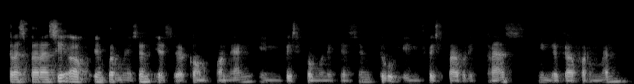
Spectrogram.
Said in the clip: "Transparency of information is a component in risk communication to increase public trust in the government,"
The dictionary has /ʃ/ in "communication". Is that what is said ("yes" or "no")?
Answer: no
